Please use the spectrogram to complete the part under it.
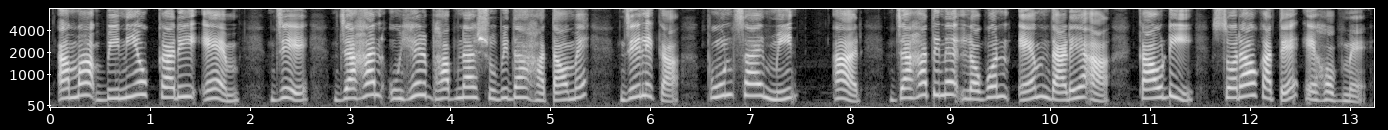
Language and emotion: Santali, neutral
